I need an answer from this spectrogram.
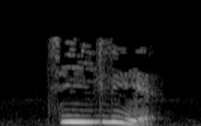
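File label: "激烈", Mandarin Chinese; chinese flashcards; hsk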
